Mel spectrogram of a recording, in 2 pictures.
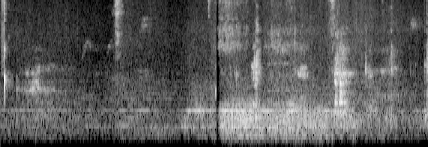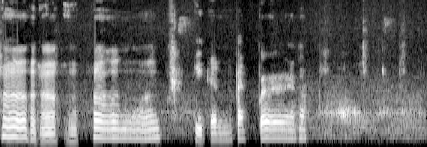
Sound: chewing and humming a tune

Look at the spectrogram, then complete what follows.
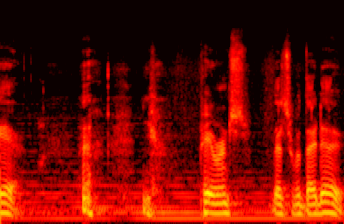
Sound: chuckles

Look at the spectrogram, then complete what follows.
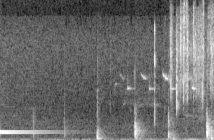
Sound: door bell ringing; feet stomping

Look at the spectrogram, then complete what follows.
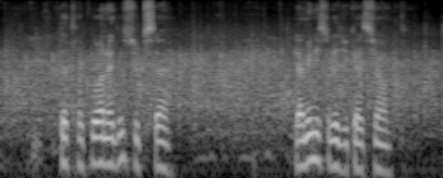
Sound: applause

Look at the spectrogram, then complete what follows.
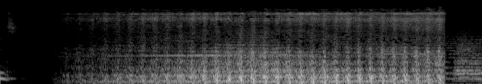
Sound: helicopter Leaving

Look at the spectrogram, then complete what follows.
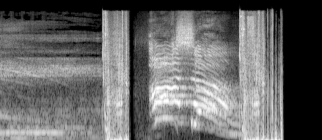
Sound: screen buzzes

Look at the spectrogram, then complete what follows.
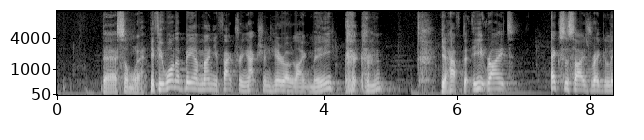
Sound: ahem

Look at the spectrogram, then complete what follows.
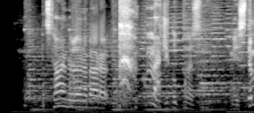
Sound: cough

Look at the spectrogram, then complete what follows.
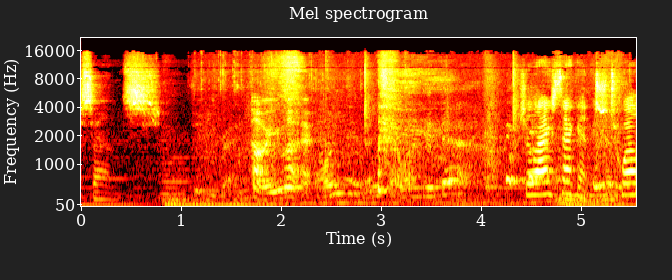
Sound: indistinct chatter

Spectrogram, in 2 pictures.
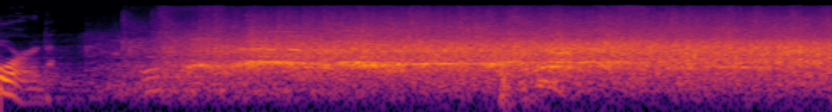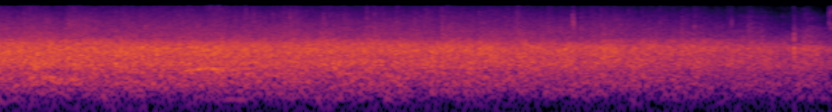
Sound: applause

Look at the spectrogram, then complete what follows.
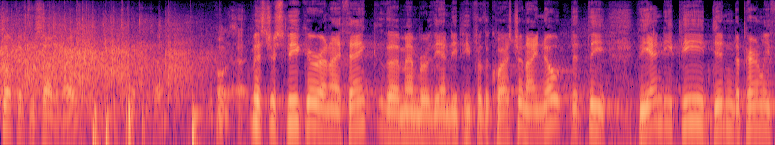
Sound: applause

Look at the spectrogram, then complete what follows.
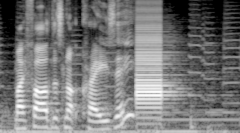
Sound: incorrect sound

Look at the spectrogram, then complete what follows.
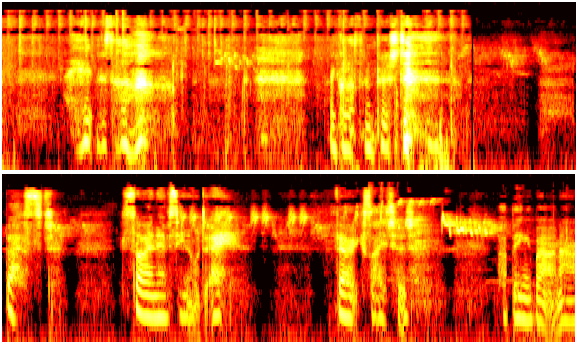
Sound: sound of water and birds chirping

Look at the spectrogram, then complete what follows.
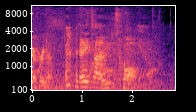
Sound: chuckles

